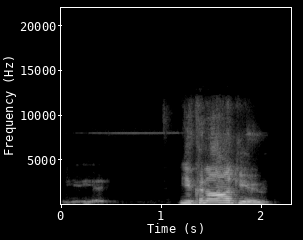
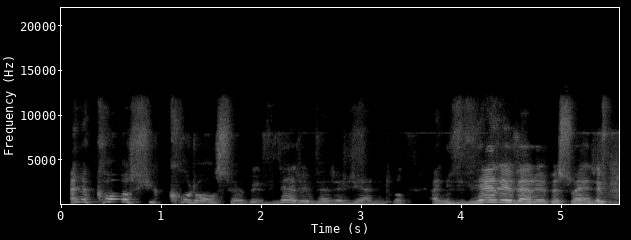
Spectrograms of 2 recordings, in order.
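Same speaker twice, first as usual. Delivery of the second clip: soft, coaxing Thatcher voice; gentle persuasive Thatcher; 9 dB quieter than usual. Retold or imitated. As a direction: purr it out like Thatcher winning over the cabinet. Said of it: "the way Missus Thatcher dealt with the cabinet".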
